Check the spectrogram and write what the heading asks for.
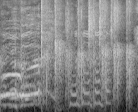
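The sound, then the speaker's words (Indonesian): A quick run of about seven or eight sharp hand claps at a steady, brisk rhythm, following a brief burst of voice, with some voice lingering faintly beneath the claps. “Gue lupa kalau tepuk tangan.”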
